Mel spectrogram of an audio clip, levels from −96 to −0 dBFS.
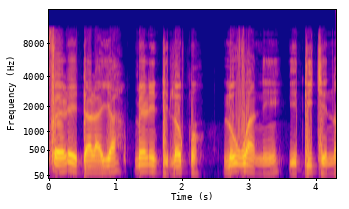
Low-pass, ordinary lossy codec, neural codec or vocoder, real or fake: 10.8 kHz; none; none; real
